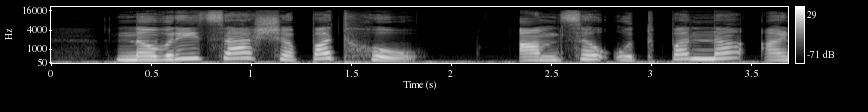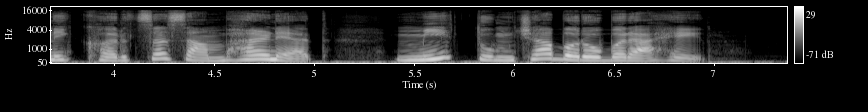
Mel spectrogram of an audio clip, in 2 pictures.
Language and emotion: Marathi, neutral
